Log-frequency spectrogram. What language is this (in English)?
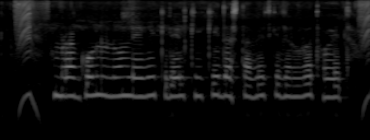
Magahi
